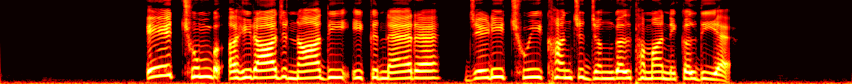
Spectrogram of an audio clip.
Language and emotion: Dogri, neutral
